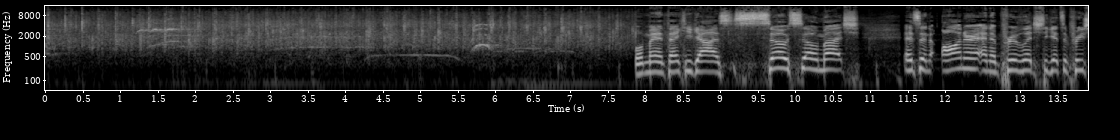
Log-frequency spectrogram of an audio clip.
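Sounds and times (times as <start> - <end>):
people whooping: 0.0 - 9.2
church congregation applauding to welcome a minister: 0.0 - 10.1
speech: 7.9 - 13.9.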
